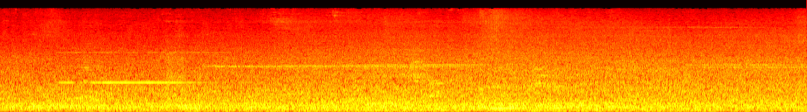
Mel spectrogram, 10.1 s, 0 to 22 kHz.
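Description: Steady noise of a DLR B07-stock train standing at the platform with its equipment running. A faint high whine comes and goes in the first half.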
